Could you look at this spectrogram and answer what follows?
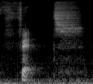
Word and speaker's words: faites: Okay, this verb you see right here, fait, it has lots of silent letters in it, right? The E and the S and even the vowel in the middle doesn't sound like what you would expect, but it's just fait.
